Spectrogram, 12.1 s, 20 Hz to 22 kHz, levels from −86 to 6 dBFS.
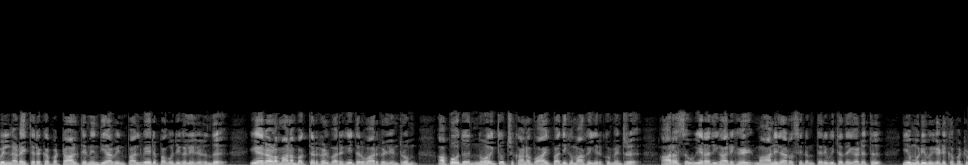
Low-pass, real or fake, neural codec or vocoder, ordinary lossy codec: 7.2 kHz; real; none; none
